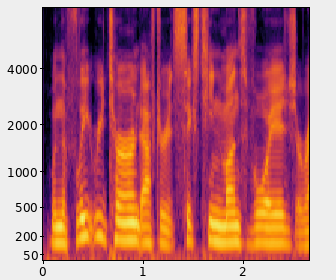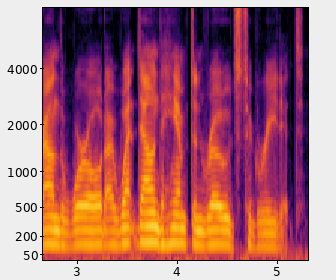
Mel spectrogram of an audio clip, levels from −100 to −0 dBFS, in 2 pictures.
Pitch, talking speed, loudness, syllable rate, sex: 135 Hz, 235 wpm, -17 LUFS, 5.4 syllables/s, male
